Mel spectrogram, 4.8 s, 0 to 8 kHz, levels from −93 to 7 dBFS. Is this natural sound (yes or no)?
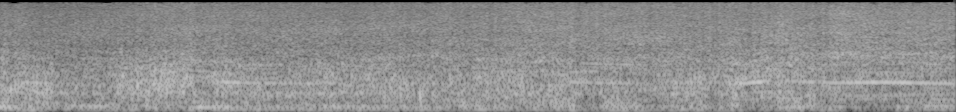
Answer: no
